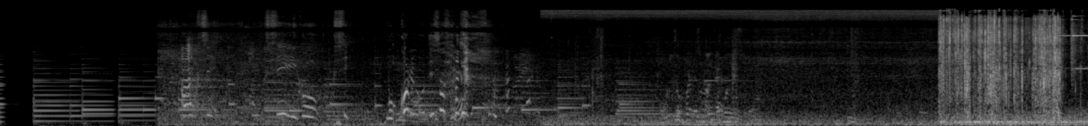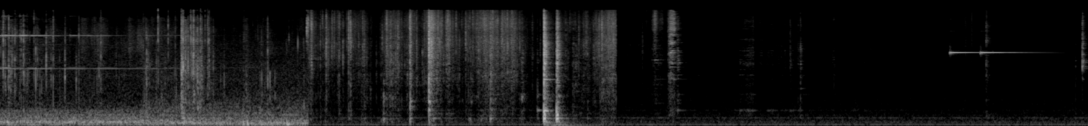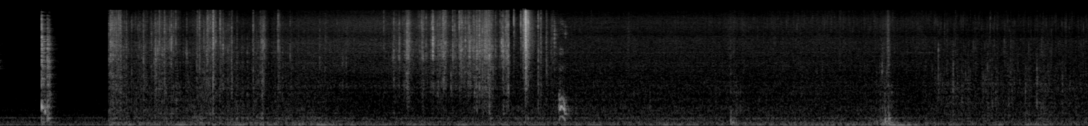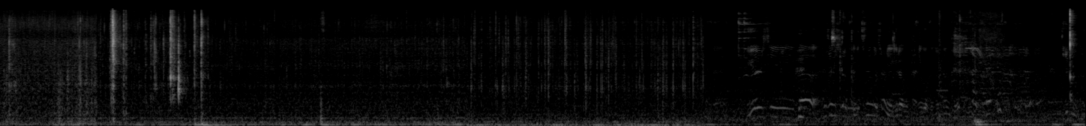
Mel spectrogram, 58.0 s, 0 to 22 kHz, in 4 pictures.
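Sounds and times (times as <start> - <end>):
low background hum: 2.2 - 58.0
packet crinkling and tearing: 12.5 - 22.8, 30.5 - 36.6, 44.2 - 46.6, 49.5 - 53.0
cooktop beep: 13.8 - 17.1, 27.2 - 28.8.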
